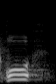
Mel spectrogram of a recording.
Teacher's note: تقولو تا پر زبر قاف واو پیش قو، قاف حروف مستعلیہ میں سے موٹا ادا کریں گے، قاف کا مخرج زبان کی جڑ تالو کا نرم حصہ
